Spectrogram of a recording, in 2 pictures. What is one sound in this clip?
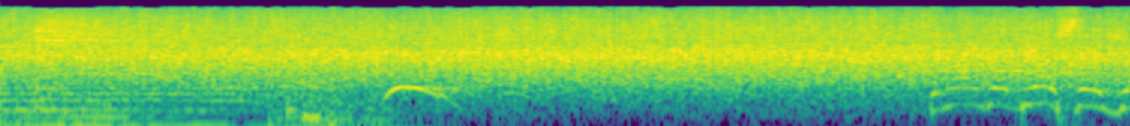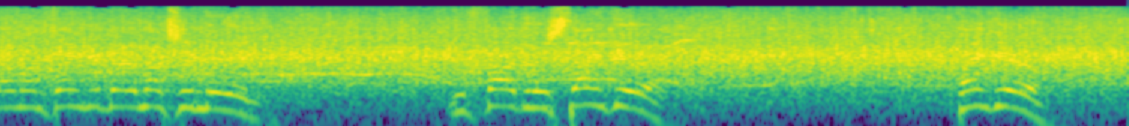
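An audience applauds and cheers loudly in a large hall.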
